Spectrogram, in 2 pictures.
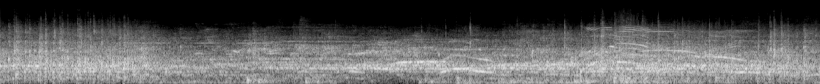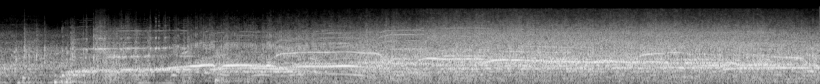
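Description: Fireworks go off with deep booming bangs.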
